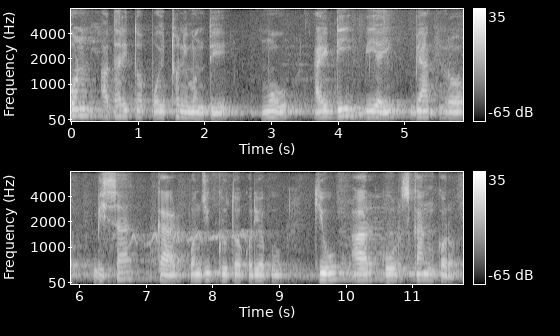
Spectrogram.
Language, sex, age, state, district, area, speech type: Odia, male, 60+, Odisha, Boudh, rural, read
